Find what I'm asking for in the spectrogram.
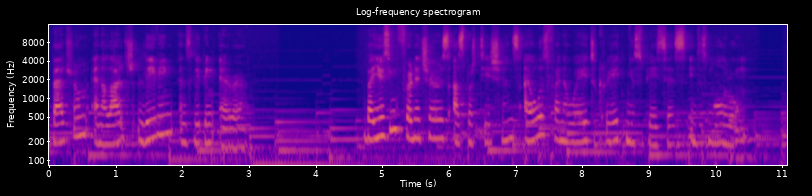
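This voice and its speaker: A woman from Ukraine who grew up in Italy, speaking as she calmly explains her home as an interior decorator. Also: medium pitch. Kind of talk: home tour narration.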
